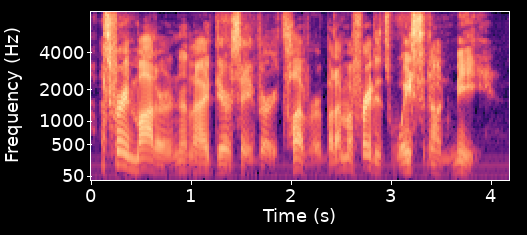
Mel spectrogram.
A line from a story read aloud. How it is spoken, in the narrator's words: she observed coldly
